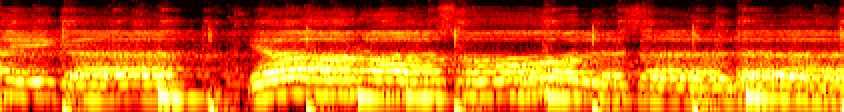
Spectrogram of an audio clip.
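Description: Male voices singing a sholawat (Islamic devotional song) through a PA system, holding long notes that bend up and down, over a low drum beat about two to three times a second. The singing breaks off briefly about a second in, then comes back.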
